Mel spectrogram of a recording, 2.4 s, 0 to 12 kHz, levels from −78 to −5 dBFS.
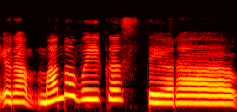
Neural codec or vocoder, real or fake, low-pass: none; real; 7.2 kHz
